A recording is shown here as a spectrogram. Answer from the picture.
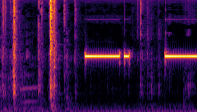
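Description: Ignition key turned to the on position with a couple of clicks, then a Honda's dashboard warning chime: a steady high beep about half a second long, repeating about once a second, as the instrument cluster comes on.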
